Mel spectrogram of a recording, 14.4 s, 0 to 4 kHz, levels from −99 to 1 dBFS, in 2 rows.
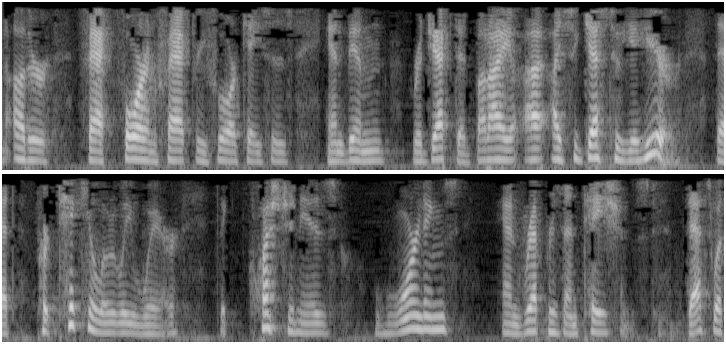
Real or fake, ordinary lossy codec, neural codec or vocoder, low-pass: fake; MP3, 16 kbps; codec, 16 kHz, 2 kbps, X-Codec, HuBERT features, trained on LibriSpeech; 3.6 kHz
